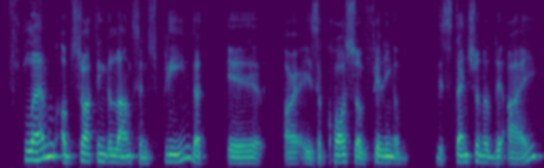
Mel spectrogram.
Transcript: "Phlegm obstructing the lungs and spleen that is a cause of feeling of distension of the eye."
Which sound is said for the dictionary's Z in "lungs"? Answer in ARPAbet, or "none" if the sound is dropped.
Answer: S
